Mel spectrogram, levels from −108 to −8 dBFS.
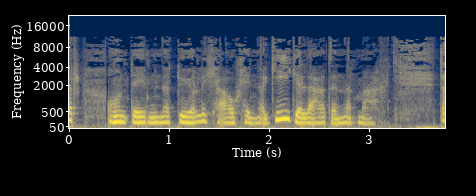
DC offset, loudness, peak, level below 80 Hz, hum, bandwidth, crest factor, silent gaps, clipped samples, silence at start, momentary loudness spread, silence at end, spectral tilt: under 0.1%; -18 LUFS; -2 dBFS; -46 dBFS; none; 11 kHz; 16 dB; none; under 0.1%; 0 s; 20 LU; 0 s; -8.5 dB/octave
